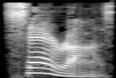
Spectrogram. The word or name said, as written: saros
